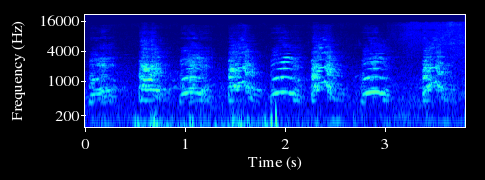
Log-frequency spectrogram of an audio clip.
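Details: Farm Kholmogory geese in late March 2021 honk steadily, about seven harsh, trumpeting notes in under four seconds, each a short nasal blare with rich overtones, a low hum of farmyard noise beneath.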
